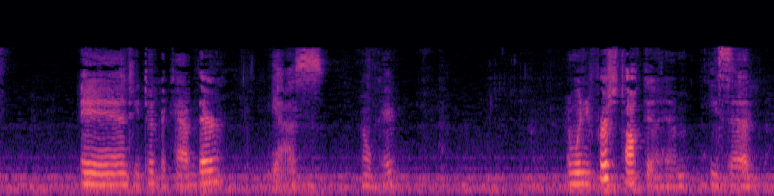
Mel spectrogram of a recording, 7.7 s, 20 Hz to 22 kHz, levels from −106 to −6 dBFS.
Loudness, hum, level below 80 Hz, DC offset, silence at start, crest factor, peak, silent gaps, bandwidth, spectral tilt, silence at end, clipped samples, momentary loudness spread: -41 LUFS; none; -70 dBFS; under 0.1%; 0 s; 24 dB; -18 dBFS; none; 9 kHz; -5 dB/octave; 0 s; under 0.1%; 21 LU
